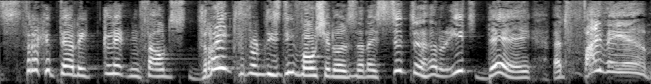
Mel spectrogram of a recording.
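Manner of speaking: put-on Irish accent. Quoting the man who sent Clinton devotionals, in an Irish accent. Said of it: "That's my Irish accent".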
